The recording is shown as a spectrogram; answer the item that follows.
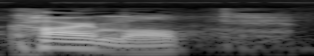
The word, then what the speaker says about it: Carmel: That's how you pronounce it in the Bible, like Carmel corn. Carmel.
